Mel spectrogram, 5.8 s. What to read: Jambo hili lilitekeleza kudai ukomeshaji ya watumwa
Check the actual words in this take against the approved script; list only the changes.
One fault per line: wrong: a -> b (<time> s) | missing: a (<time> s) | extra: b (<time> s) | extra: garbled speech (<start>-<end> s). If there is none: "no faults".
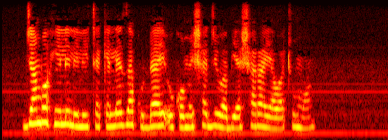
extra: wa biashara (3.3 s)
